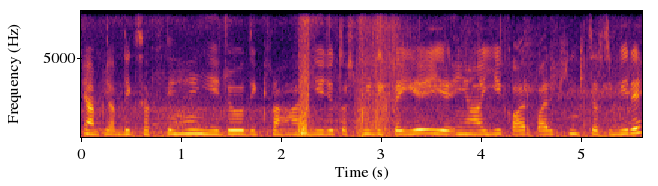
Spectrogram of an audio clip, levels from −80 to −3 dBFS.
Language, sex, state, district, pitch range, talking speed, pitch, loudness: Hindi, female, Chhattisgarh, Raigarh, 235-250 Hz, 255 wpm, 240 Hz, -17 LUFS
